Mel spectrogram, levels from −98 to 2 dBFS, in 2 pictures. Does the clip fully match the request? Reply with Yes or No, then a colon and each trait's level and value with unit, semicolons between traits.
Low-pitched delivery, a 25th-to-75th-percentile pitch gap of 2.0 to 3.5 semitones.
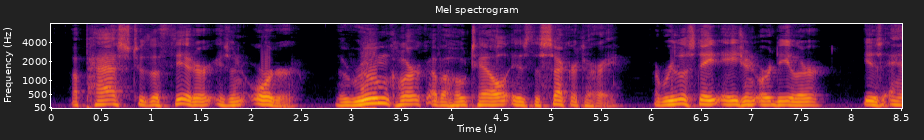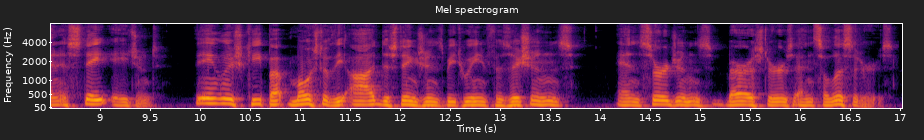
Yes: low, 125 Hz; average, 3.1 semitones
